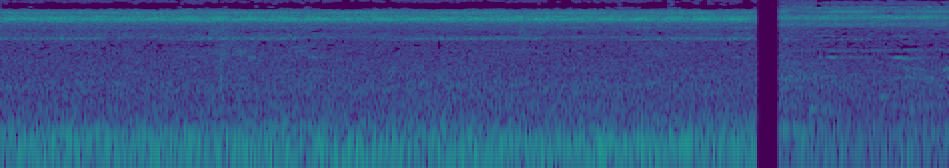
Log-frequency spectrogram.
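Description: Steady high-pitched insect chorus, with a second, lower band of drone, over a low constant rumble of forest ambience. The sound drops out completely for a split second about three quarters of the way through, then carries on the same.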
